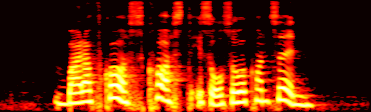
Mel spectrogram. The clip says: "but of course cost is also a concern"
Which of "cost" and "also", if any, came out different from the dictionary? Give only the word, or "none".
none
